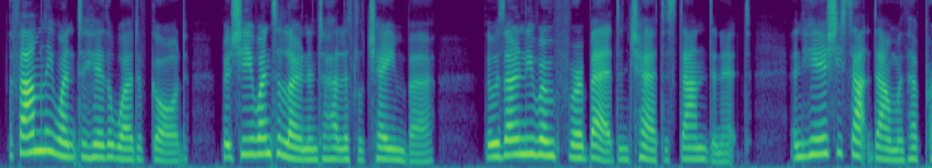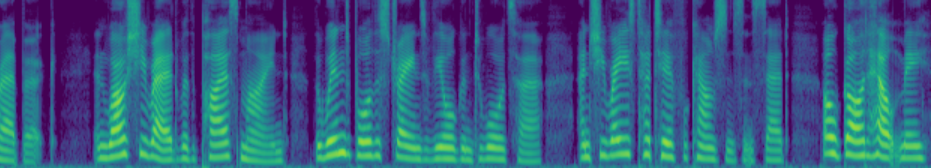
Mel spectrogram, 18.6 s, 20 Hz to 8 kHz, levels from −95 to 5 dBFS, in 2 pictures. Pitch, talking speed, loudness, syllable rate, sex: 215 Hz, 220 wpm, -19 LUFS, 5.5 syllables/s, female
